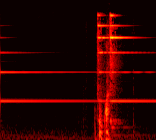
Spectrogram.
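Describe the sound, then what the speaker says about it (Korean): A doorbell rings twice in quick succession with sharp chiming strikes that stand out after a quiet stretch with a steady hum, and a voice speaks briefly. "시작을 하면은 초인종이 울려요."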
